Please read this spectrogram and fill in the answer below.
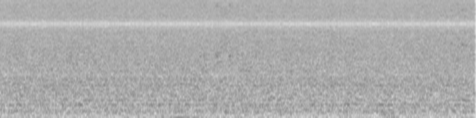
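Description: Steady, even hiss of background noise, with no other sound.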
